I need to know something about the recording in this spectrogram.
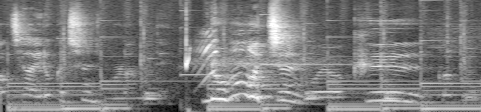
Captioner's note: surprised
